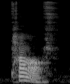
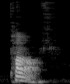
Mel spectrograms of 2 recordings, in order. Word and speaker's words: path: path is pronounced as path, path. So there is a differences between how these two accents uh, pronounce the word path. In American English, it is path, and in British English, it is path.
